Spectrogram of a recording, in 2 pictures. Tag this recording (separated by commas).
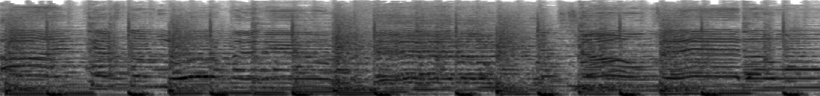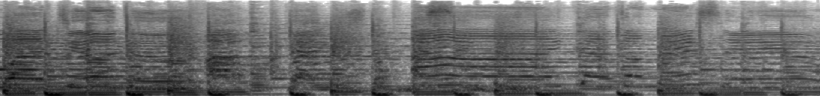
Music, Music of Africa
